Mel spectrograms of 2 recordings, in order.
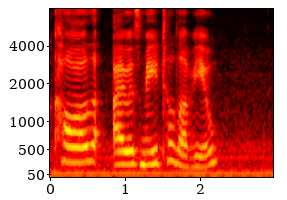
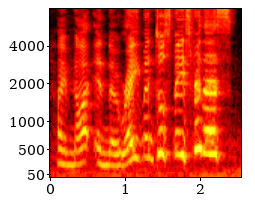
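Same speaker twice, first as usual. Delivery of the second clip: louder distressed exclaim; overwhelmed outburst; 2 semitones higher, 8 dB louder than usual. Real, not acted. Viewer overwhelmed after a death scene, loud outburst. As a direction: protest at the screen, rattled.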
